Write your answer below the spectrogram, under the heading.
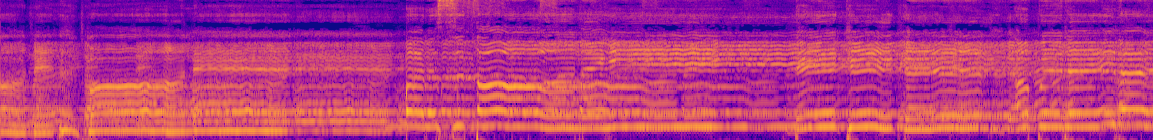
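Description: A male naat reciter singing long, wavering melodic notes into a microphone over a steady held low note that steps up in pitch about four seconds in.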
